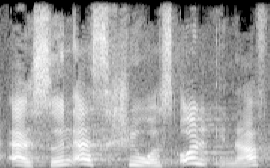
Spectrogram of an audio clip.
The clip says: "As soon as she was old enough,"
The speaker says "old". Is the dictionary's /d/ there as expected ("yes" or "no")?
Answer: no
